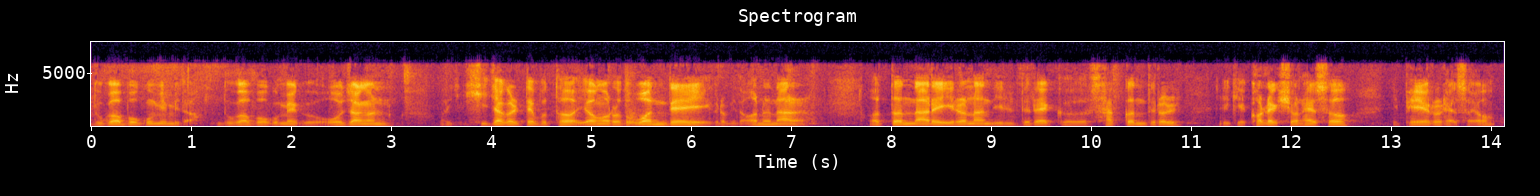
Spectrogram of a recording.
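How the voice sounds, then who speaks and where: A man's voice: low-pitched, moderate pace. A male pastor preaching a sermon, telling folksy dialect jokes to make his point. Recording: dull lo-fi recording.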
